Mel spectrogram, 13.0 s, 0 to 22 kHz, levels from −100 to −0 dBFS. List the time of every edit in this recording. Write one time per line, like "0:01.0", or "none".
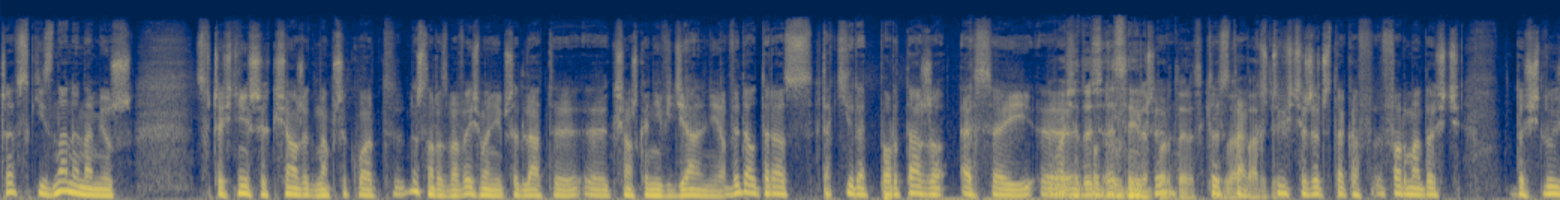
0:06.0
